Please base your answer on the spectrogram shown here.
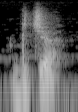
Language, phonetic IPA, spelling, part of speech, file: Polish, [ɟd͡ʑɛ], gdzie, pronoun / particle / interjection, Pl-gdzie.ogg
